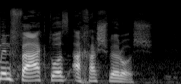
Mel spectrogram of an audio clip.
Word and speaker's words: Achashverosh: His name in English is Hashirisis. Well, they want to simplify, so they call him Xerxes. But that's not his name. It's not anything in English they don't know how to pronounce. They put a couple of X's in there. That's what it is. Xerxes, right? But his real name was Achashverosh, or he was Persian, right?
